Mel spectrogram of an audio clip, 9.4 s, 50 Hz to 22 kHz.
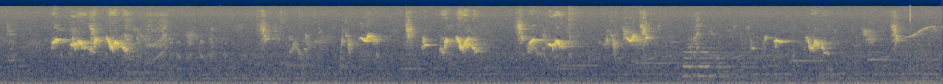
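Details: Red-whiskered bulbul heard while being trapped on 8 October 2016 sings a steady run of short, liquid whistled phrases, roughly one each second, sharp and chirpy. Lighter chirps from other birds sit behind it over a low hum.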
